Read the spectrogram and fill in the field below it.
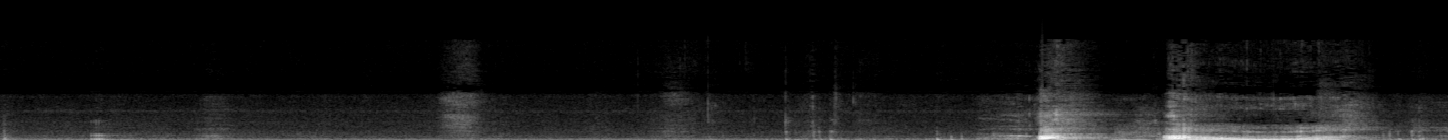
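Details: Alaskan Malamutes, puppies, talking: a short sharp yelp followed by a longer rough woo-like growling vocalization of under a second, after several seconds of near quiet with a low steady hum and faint music.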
